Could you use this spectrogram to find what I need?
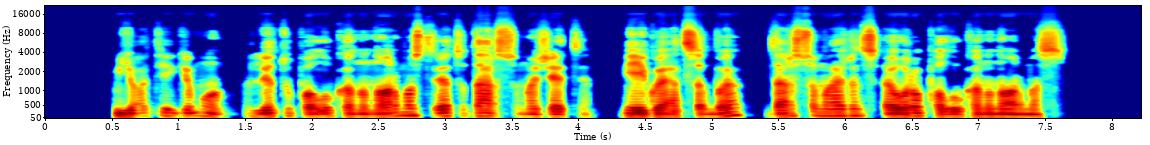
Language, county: Lithuanian, Kaunas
